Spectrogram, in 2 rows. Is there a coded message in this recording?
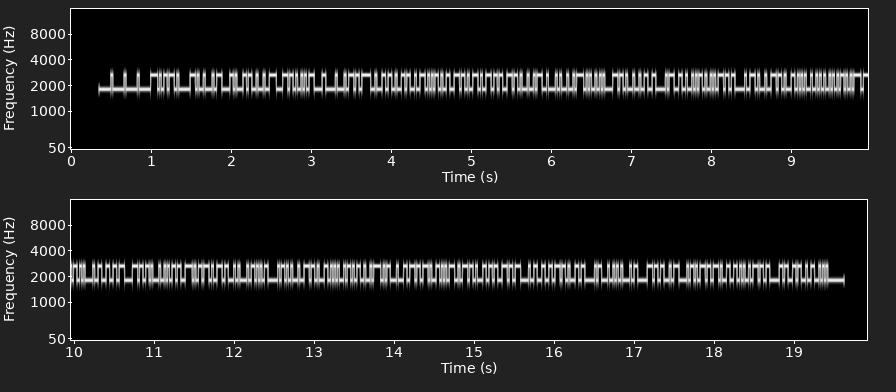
Yes: RTTY (45.45 baud, 850 Hz shift) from 0.3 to 19.6 s, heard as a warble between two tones, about 2250 Hz centre. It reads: HKMGLQO JMVK TUPLASW AAL QZKQEFX QWVZPSJ VAQ UYJJDE XWIM GJL ACKRVDQ UYDPEBU HRN UL MWI UVBJKV CMD HIF VLLWY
